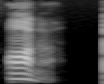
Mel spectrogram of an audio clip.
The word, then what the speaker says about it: Anna: And today I caught that it's Anna, not Anna. – Why would it be Anna versus Anna? – Yeah. – Why? – He says she pronounced it. She pronounced her name with the old world emphasis. Anna. – Oh, with the old world emphasis. Okay. I didn't understand what that was. – A-H hyphen N-A-H.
